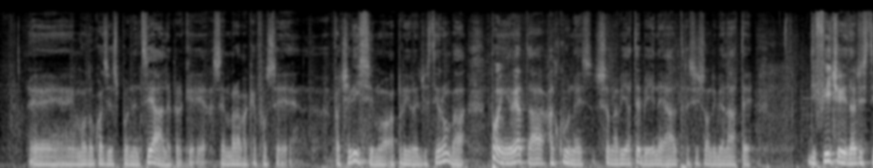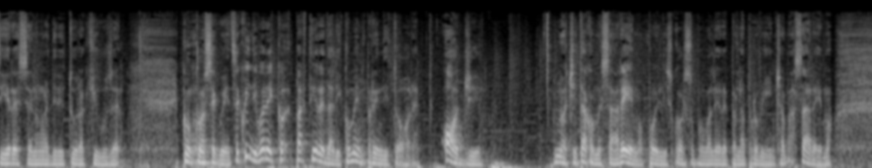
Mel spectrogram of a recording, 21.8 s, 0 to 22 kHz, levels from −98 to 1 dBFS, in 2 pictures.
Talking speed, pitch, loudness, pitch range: 165 wpm, 105 Hz, -29 LUFS, 95-120 Hz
